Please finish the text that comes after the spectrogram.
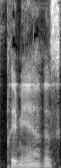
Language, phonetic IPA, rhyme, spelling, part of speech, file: German, [pʁiˈmɛːʁəs], -ɛːʁəs, primäres, adjective, De-primäres.ogg
- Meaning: strong/mixed nominative/accusative neuter singular of primär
